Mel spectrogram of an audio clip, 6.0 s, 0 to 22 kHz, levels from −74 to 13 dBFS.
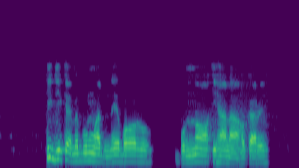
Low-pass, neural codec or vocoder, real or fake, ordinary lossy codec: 5.4 kHz; codec, 16 kHz in and 24 kHz out, 1 kbps, XY-Tokenizer; fake; none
